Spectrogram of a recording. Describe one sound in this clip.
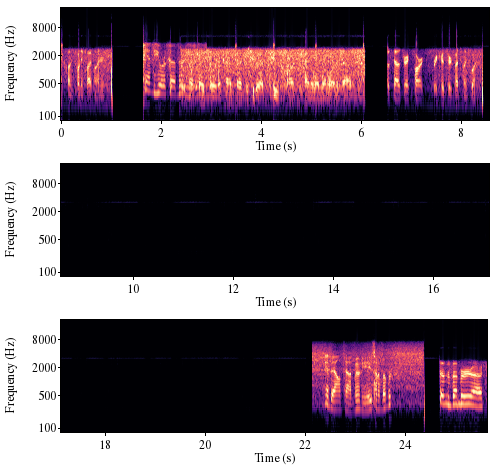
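A man talks calmly over a headset intercom.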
